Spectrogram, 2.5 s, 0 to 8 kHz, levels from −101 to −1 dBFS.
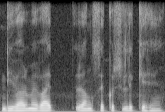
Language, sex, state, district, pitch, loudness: Hindi, male, Arunachal Pradesh, Longding, 130 Hz, -17 LUFS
